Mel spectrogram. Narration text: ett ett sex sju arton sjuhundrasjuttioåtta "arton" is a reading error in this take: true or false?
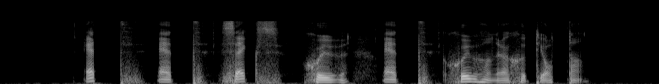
true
